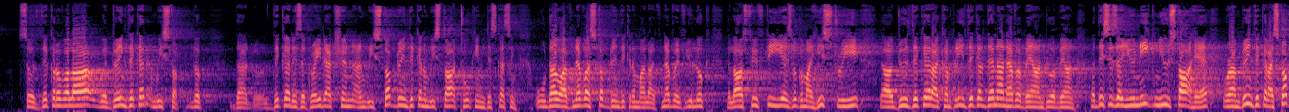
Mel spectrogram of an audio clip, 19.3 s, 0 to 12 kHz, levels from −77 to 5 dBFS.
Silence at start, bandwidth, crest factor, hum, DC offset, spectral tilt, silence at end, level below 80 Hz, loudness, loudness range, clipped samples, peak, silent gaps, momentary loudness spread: 0.3 s; 11 kHz; 16 dB; none; under 0.1%; -4.5 dB/octave; 0 s; -52 dBFS; -15 LUFS; 4 LU; under 0.1%; 0 dBFS; none; 10 LU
